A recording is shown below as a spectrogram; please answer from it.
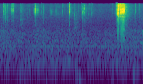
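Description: Plastic card sleeve and toploader being handled, with a few faint clicks and one short, sharp plastic scrape near the end as the card is slid against the plastic.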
